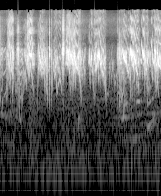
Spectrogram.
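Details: Lovebirds giving loud, harsh high-pitched chirps in quick irregular bursts, scratchy squawking notes packed closely with brief silences.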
